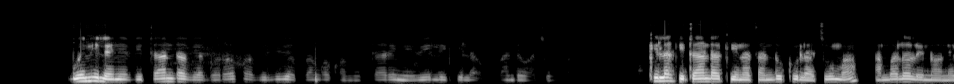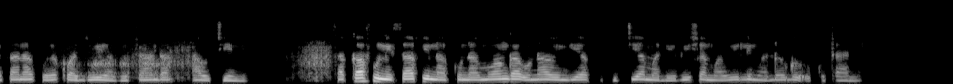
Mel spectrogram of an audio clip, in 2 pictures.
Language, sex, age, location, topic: Swahili, male, 25-35, Nairobi, education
